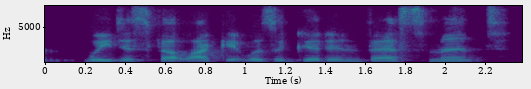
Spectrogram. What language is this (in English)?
English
